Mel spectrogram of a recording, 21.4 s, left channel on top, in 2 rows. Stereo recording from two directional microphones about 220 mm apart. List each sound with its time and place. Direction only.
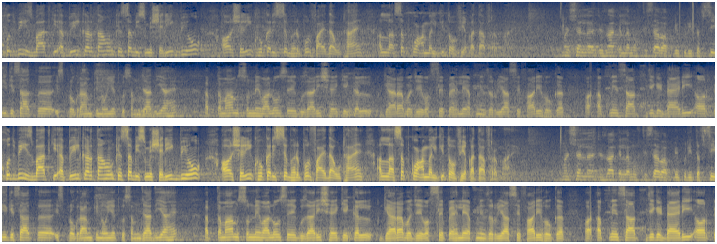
0.0 s a man's voice: 50° right (ahead or behind)
8.5 s a man's voice: 50° right (ahead or behind)
10.6 s a man's voice: 35° right (ahead or behind); by 21.3 s 50° right (ahead or behind)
